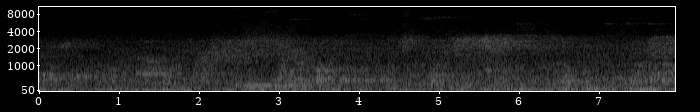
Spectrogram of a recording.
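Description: An escalator hums and rumbles steadily.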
